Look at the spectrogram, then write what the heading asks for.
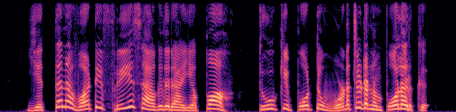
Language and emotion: Tamil, angry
